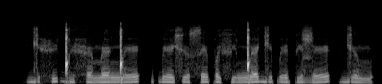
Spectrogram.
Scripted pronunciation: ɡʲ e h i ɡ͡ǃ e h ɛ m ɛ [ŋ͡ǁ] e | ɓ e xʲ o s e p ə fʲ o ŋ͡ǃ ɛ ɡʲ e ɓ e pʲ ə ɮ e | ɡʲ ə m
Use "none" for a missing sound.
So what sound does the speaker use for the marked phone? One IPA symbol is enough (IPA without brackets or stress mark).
ŋ͡ǃ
